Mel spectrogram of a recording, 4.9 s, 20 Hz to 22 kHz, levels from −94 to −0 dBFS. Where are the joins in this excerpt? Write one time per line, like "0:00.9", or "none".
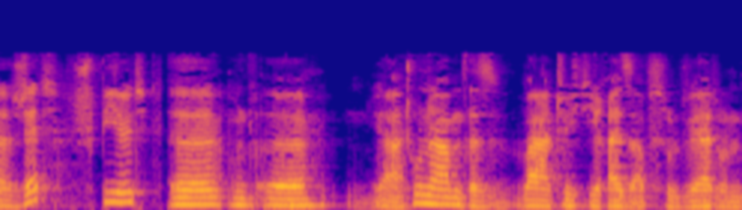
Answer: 0:01.1
0:01.7
0:02.7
